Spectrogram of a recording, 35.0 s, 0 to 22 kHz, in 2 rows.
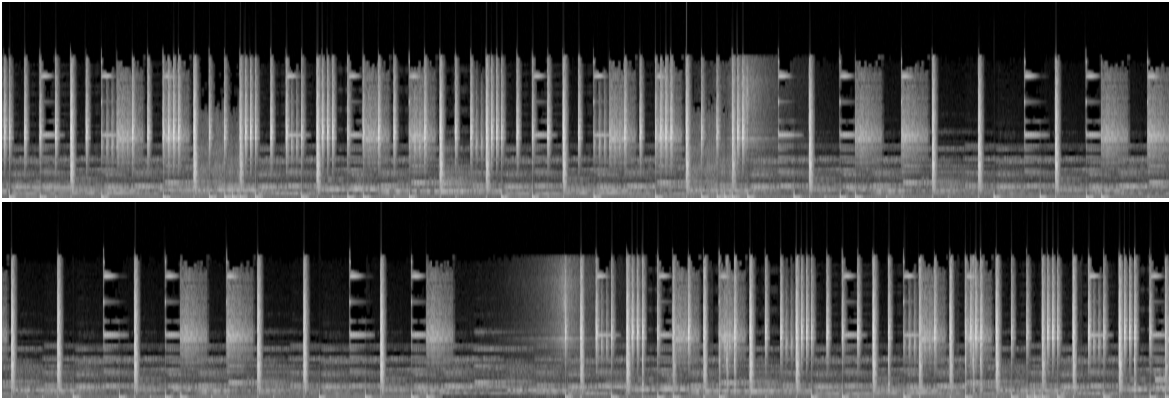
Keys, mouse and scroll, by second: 1.1 double click, 16.0-17.9 typing, 26.8-27.8 scroll up 1, 27.8 typing, 29.3 typing, 31.3 typing.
